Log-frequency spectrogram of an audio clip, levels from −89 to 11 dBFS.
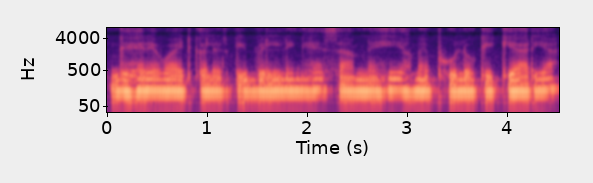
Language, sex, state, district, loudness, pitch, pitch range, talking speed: Hindi, male, Himachal Pradesh, Shimla, -15 LUFS, 140 Hz, 135-140 Hz, 160 wpm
